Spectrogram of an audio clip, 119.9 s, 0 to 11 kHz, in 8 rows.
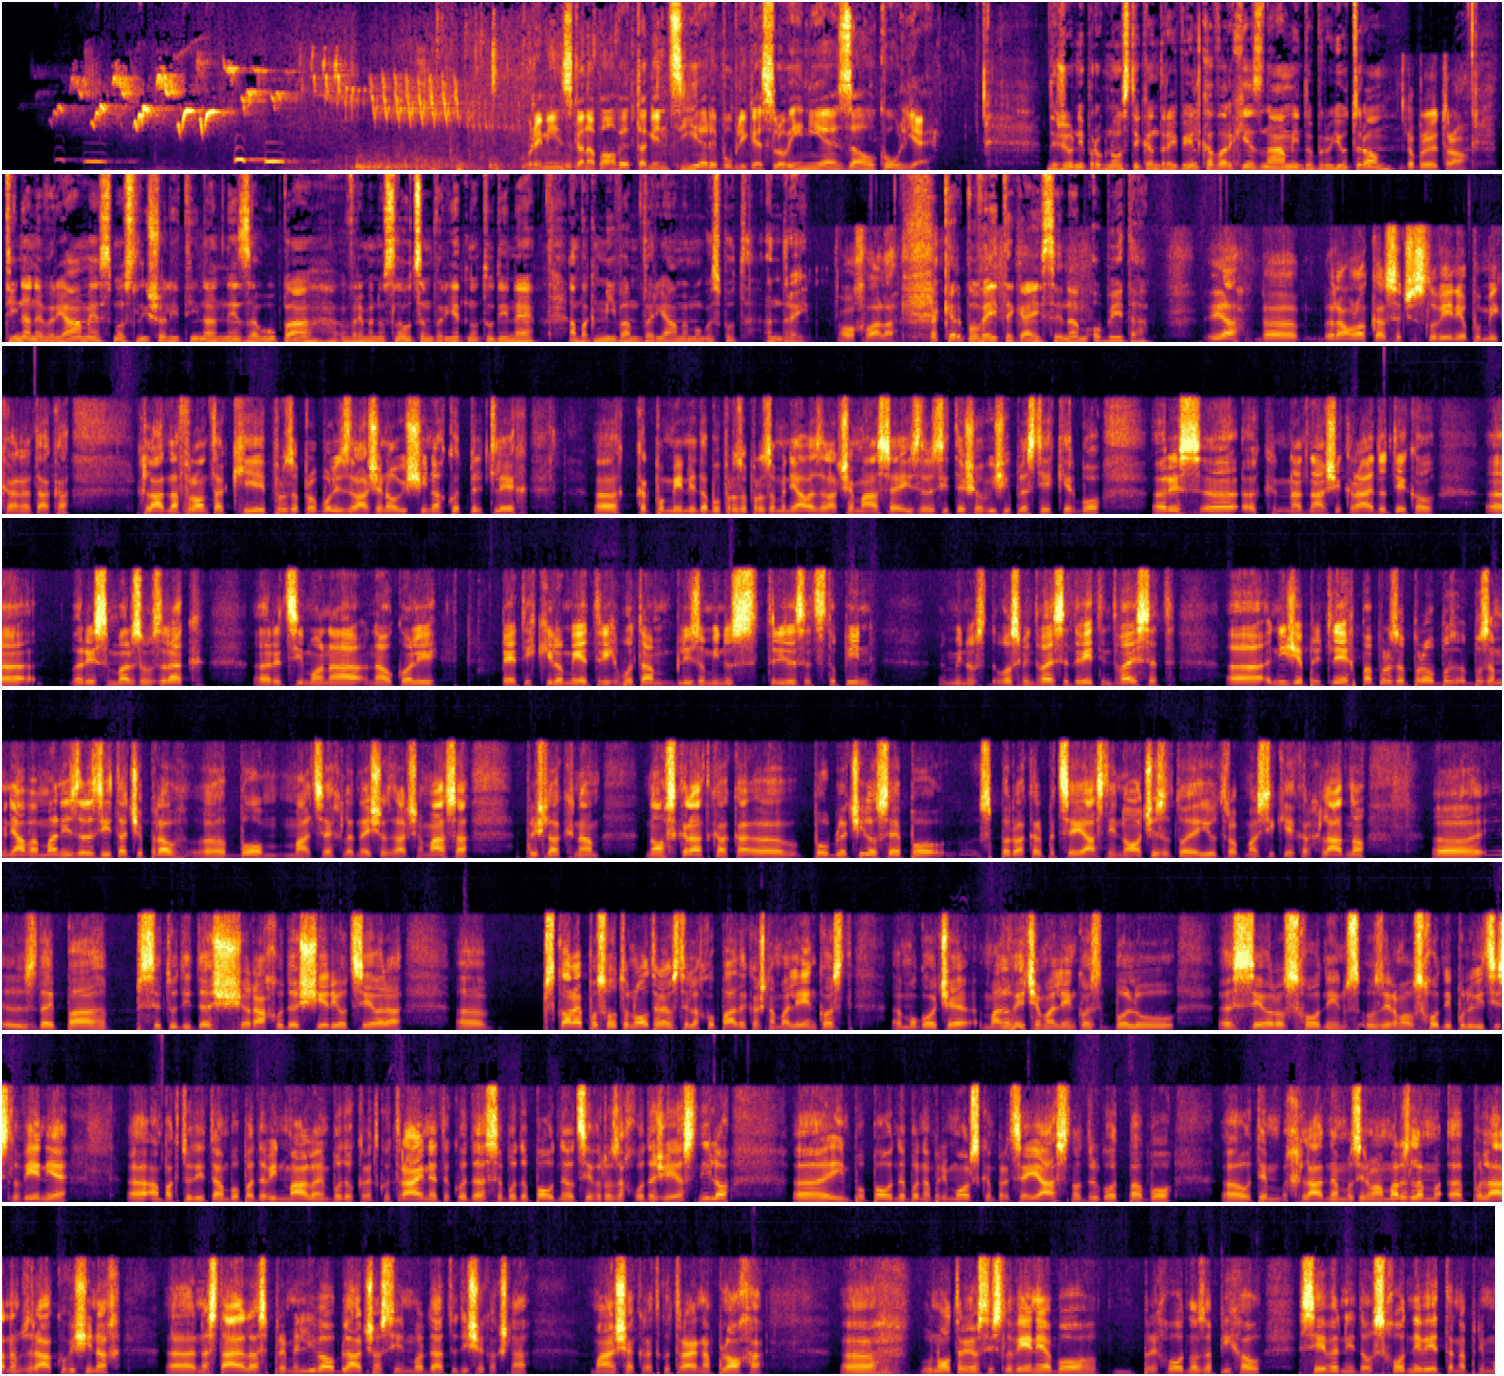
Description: Vremenska napoved 13. oktober 2021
